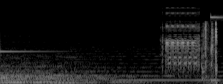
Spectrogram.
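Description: Music fading out, then near the end a short electronic buzzer tone of about half a second: a sci-fi door buzzer.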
